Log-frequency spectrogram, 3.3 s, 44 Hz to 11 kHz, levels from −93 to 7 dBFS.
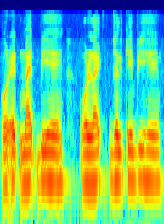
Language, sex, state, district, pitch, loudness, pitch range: Hindi, male, Arunachal Pradesh, Papum Pare, 130 Hz, -15 LUFS, 125-130 Hz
